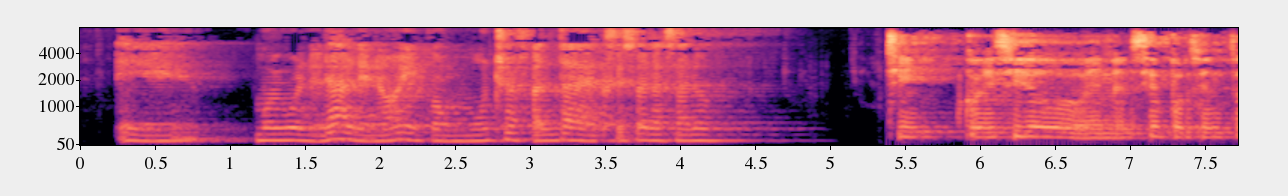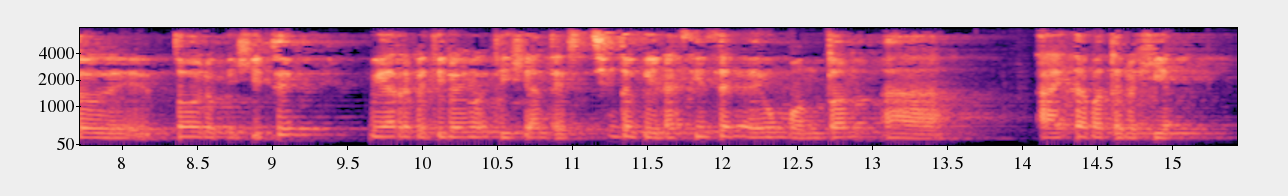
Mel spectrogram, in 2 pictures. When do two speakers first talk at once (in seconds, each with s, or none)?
none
